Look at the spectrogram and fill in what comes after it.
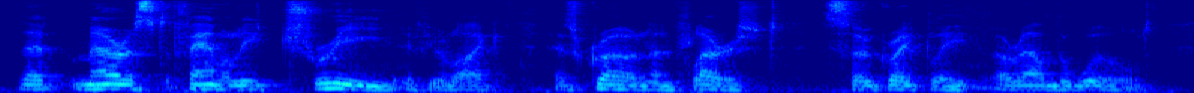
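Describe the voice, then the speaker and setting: With a New Zealand accent, a man speaks at a very slow pace and a medium pitch. His intonation is monotone and flat, with audible room echo. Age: 90s. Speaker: religious brother. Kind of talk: interview testimony.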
